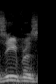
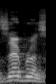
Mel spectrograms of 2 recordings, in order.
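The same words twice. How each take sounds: First: The word is said the local way. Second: The word is said the Canadian way. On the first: "They're zebras down here" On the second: "We call them zebras in Canada"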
